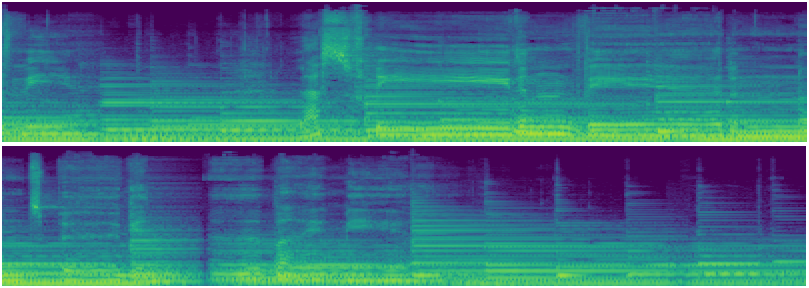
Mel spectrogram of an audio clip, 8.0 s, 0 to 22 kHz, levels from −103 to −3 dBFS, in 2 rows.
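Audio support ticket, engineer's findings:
AAC frame loss with concealment, three events. Smeared, phasey patches at 0.39–0.51 s and 7.35–7.46 s (about 85 ms, consistent with two lost frames). Longer concealed stretch at 4.79–5.19 s (256 ms). Decoder extrapolating last good spectrum across the gaps.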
